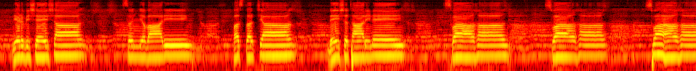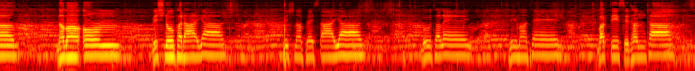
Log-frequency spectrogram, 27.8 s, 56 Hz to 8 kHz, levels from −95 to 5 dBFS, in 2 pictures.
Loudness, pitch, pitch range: -24 LUFS, 160 Hz, 155-170 Hz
